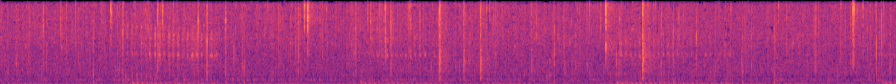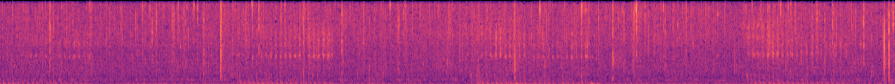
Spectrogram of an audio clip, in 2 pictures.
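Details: Sleeping cats by a rainy window, fireplace crackling nearby; a soft, throaty purr repeats in even breath-paced waves about every two seconds, mixed with steady rainfall and a few sharper pops from the flames.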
